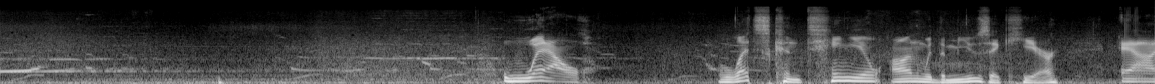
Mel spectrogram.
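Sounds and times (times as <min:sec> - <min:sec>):
low underwater rumble: 0:00.0 - 0:05.1
humpback whale calls: 0:00.0 - 0:11.5
speech: 0:05.0 - 0:06.0, 0:07.2 - 0:11.5.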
